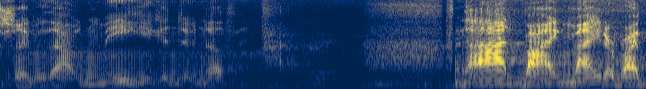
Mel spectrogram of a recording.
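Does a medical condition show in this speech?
Yes: laryngectomy; chemo and radiation; says used to serve God with voice.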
